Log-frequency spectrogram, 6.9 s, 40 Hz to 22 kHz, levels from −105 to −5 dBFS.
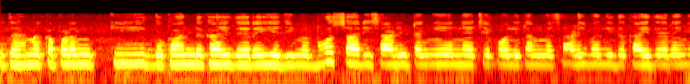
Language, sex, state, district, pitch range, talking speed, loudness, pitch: Bundeli, male, Uttar Pradesh, Hamirpur, 180-185 Hz, 210 wpm, -18 LUFS, 185 Hz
